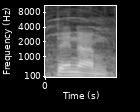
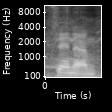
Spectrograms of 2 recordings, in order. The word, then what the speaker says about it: tänan: How do you say thank you in Estonian? Tänan. Tänan.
